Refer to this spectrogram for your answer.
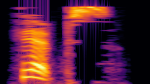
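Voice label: "hips", British English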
